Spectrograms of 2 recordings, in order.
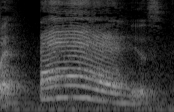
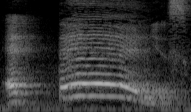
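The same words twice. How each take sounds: First: Tênis with a long open é, "TÉ-nis". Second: Tênis with a long, high closed ê. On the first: Teacher testing a timbre aberto, open é drawn out. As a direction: stretch tênis on an open é as in "bet". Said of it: "ele vai dar um som de é". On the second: Teacher testing a timbre fechado, closed ê drawn out. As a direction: stretch tênis on a closed ê as in "they". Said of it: "um som de e". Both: Shown as a demonstration.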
